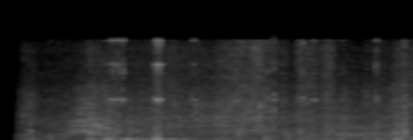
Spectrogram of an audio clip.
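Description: A backpack being handled on a lap: a few soft thumps just after half a second in, then the rustle of its fabric as it is opened.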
